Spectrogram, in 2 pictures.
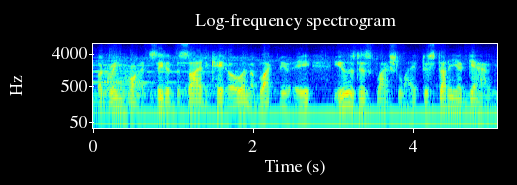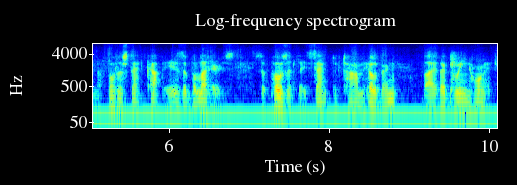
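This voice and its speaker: A dramatic radio narrator with a very deep voice. The scripted storytelling comes through a dull old recording with faint music behind. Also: male voice, animated, moderate pace. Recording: muffled vintage radio recording.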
